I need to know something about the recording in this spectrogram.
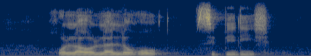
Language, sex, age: Northern Sotho, male, 26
